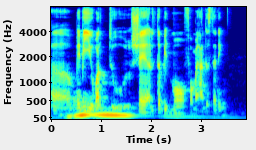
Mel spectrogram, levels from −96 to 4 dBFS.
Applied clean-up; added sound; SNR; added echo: classical method log-MMSE.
